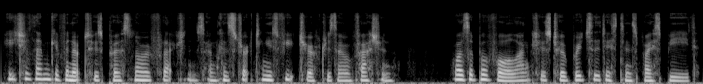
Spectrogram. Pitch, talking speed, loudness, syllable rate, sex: 195 Hz, 230 wpm, -19 LUFS, 7.1 syllables/s, female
